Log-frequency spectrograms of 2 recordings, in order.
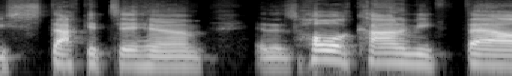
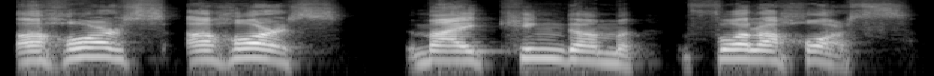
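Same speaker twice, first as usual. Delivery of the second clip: put-on slow, theatrical Russian accent, higher pitched; Russian Shakespearean accent; 4 semitones higher, much slower than usual. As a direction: declaim it like a Russian Putin playing Shakespeare. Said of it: "in a Russian Shakespearean, Russian Shakespearean accent".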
